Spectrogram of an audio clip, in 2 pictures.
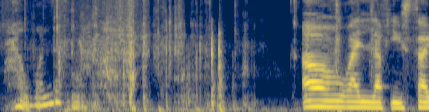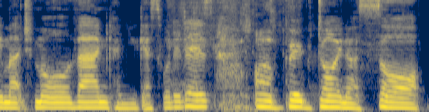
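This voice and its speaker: A woman reads a children's bedtime story aloud in a soft, husky voice, affectionate and playful, full of wonder. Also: low-pitched, takes it slowly, long pauses, slight background noise. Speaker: storybook reader.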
